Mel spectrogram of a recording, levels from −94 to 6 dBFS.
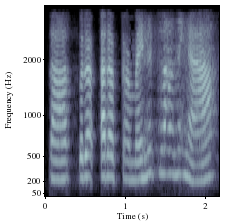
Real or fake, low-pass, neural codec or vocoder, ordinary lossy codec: fake; 3.6 kHz; codec, 16 kHz, 0.2 kbps, FocalCodec; AAC, 16 kbps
